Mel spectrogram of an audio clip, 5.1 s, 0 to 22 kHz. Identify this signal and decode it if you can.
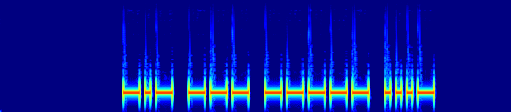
Morse code, heard as a keyed tone, about 22 wpm, 700 Hz. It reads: KO0V
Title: USA Call Signs - 4 Characters - 6x Character Spacing - 22wpm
